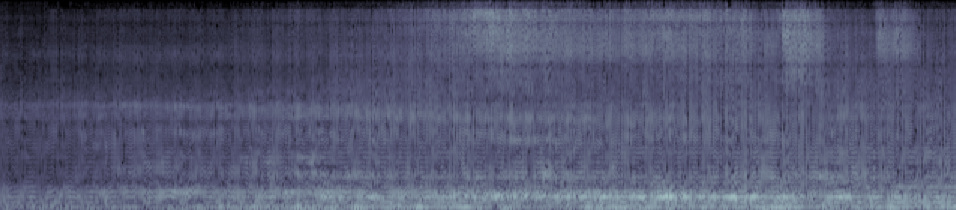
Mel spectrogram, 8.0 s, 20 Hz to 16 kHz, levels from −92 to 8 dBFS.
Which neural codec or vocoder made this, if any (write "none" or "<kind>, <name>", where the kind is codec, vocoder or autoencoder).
vocoder, BigVGAN v2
